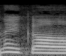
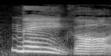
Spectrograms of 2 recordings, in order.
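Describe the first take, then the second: First: The syllables run together with relaxed tones. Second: Each syllable's tone is pronounced fully and separately. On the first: It is an unthinking filler while searching for words. The speaker calls it right. "추임새기 때문에 자연스럽게 하게 되잖아요" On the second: It is read stiffly from a script. The speaker calls it wrong. "아주 성조를 다 지켜서"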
